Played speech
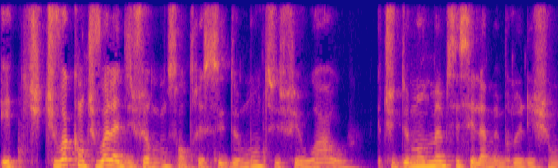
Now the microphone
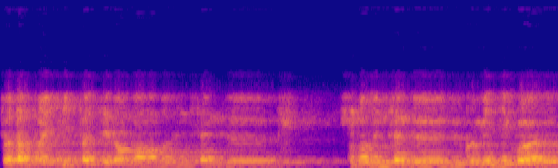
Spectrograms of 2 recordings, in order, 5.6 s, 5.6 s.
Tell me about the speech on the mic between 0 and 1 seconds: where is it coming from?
user only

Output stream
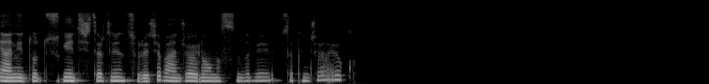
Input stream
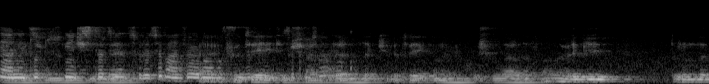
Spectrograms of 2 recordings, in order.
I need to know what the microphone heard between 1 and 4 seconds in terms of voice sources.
both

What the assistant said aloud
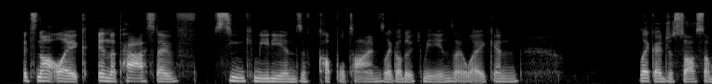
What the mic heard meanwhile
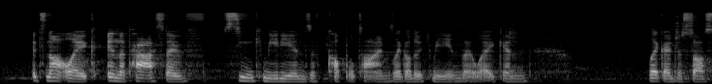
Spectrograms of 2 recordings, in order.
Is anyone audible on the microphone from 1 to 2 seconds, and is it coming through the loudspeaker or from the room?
echo only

